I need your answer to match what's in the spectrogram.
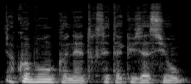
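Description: A man voicing a calm, soothing protector in a low, mellow voice. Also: normal speed, breathy edge. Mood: reassuring. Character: calm, reassuring noble protector.

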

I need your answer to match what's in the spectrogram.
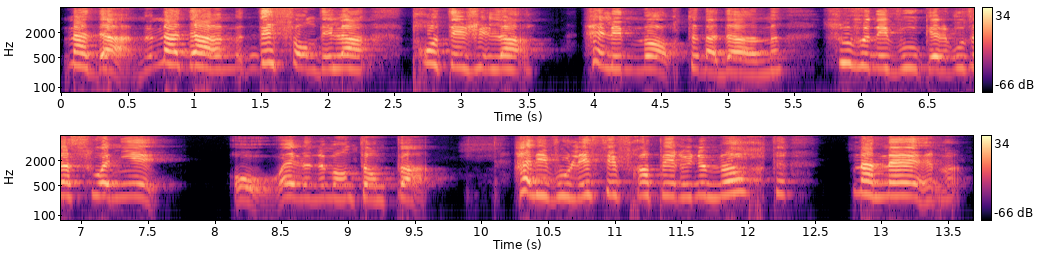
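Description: A woman's voice: high-pitched, slow pace, a bit bright, pitched above the performer's own voice. A woman voicing a desperate young girl singer who pleads and sobs in a strained, tearful voice. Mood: pleading.

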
